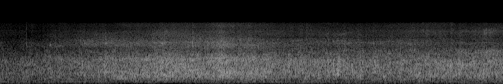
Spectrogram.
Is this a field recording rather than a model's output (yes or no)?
no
